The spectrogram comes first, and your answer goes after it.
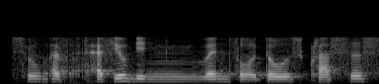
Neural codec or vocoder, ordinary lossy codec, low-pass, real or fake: none; none; 3.6 kHz; real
